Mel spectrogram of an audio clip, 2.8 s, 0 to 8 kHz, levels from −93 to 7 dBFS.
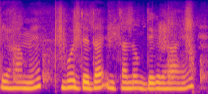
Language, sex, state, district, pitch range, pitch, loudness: Hindi, female, Arunachal Pradesh, Longding, 190-210 Hz, 195 Hz, -15 LUFS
